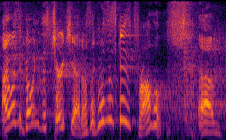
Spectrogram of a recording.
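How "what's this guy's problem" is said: incredulous. Retold or imitated. Inner reaction to the preacher.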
